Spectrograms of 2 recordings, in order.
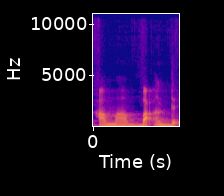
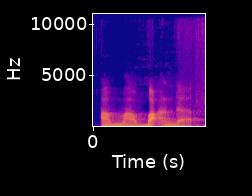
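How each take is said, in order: First: The last word ends with no final vowel. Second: The last word ends with an a vowel. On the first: "jangan diwakafkan. Amma ba'd jangan" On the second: "Boleh sebenarnya"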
